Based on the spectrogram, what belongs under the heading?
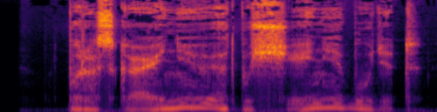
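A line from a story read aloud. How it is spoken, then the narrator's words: Gentle, kind. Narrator (Russian): ответил ласково Серафим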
